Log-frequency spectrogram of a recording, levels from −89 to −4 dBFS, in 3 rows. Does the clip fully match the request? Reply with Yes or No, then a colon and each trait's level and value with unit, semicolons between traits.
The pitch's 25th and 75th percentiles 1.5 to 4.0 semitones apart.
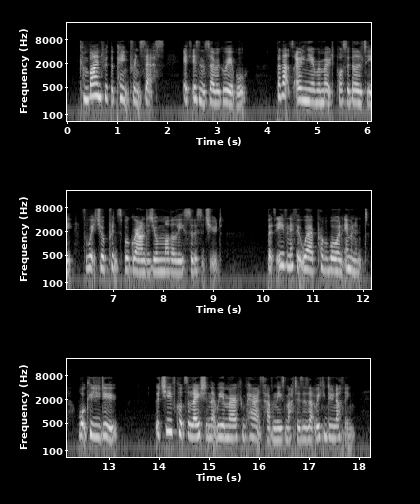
Yes: average, 3.3 semitones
